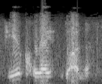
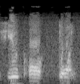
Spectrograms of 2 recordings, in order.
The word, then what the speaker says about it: Fucoidan: Fucoidan, F-U, and it's pronounced C-O-Y, like koi, and D-A-N is pronounced like D-O-N, Fucoidan.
